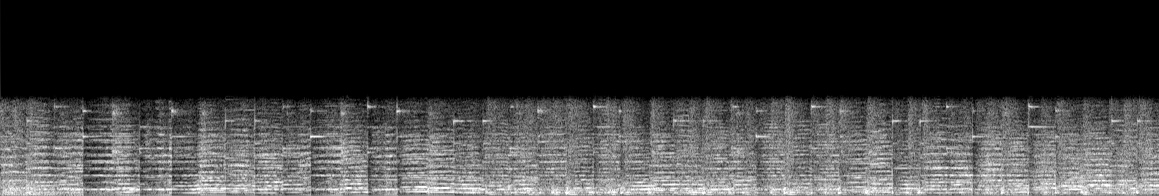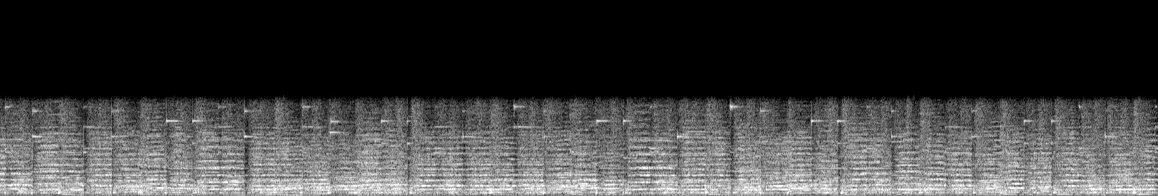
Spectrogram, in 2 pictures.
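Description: School concert band playing a piece, woodwinds and brass sounding together in sustained, changing chords.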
